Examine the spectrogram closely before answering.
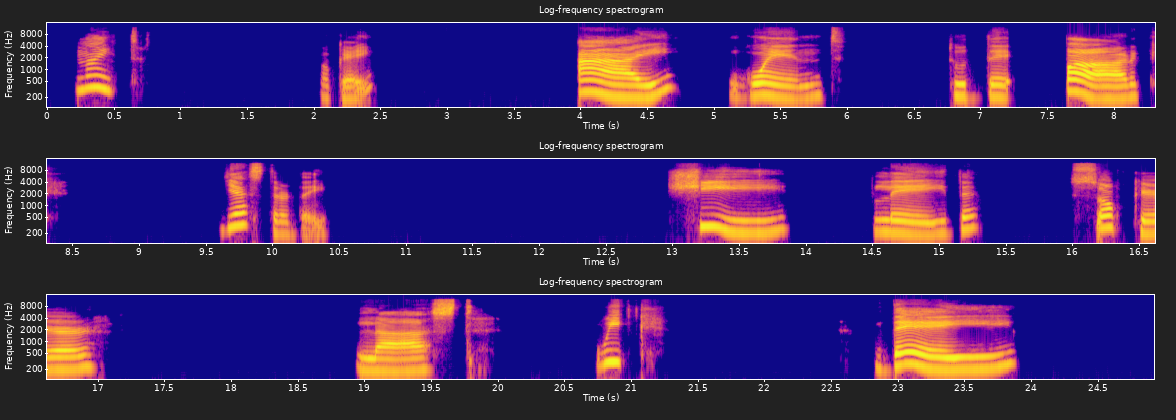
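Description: A woman speaks slowly and clearly over an online call, in short phrases with pauses.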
